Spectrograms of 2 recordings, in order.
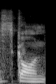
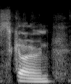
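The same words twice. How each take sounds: First: Scone is said in the Australian way. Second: Scone is said in a non-Australian way.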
